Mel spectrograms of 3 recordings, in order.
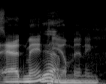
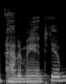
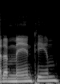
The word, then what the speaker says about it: adamantium: stuck into the ceiling he's got all that ad manum inning yep did I say that correctly adamantium yeah adamantium yeah I believe I might be saying it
